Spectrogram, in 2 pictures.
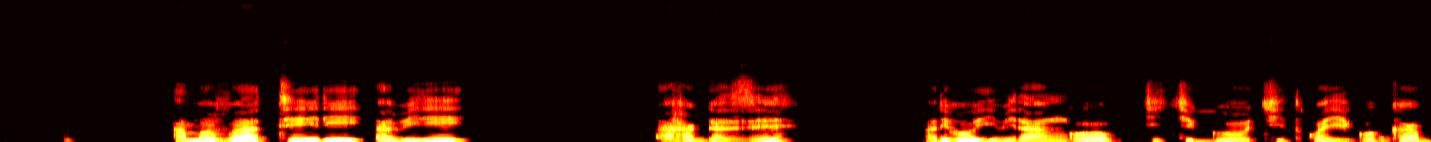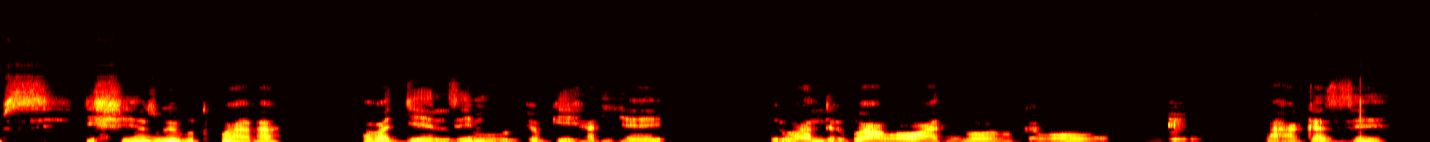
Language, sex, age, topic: Kinyarwanda, male, 25-35, government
